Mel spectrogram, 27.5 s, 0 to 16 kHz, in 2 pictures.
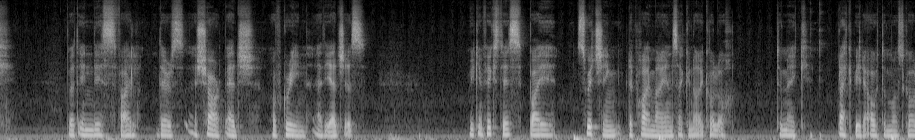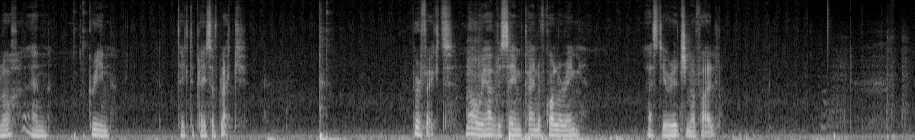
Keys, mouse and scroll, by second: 12.2 click, 16.8 click, 18.6 click, 25.8 click.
